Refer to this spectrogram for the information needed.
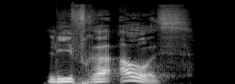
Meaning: inflection of ausliefern: 1. first-person singular present 2. first/third-person singular subjunctive I 3. singular imperative
- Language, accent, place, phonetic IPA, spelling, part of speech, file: German, Germany, Berlin, [ˌliːfʁə ˈaʊ̯s], liefre aus, verb, De-liefre aus.ogg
